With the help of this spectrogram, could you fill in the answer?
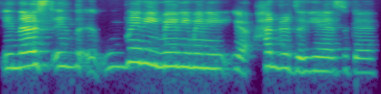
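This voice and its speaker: A woman's voice: high voice, normal speed. A middle-aged woman, chatting casually and jovially as a guest cooking coach. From Zambia, later Australia. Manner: jovial, often chuckles. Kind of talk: casual chat, personal storytelling. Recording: dull lo-fi video call audio.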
